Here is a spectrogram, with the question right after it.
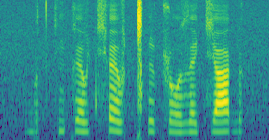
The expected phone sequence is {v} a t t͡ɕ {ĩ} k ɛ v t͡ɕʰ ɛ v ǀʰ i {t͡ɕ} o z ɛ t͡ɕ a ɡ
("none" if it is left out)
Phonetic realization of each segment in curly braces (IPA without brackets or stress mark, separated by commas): b, ĩ, ʈ͡ʂ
